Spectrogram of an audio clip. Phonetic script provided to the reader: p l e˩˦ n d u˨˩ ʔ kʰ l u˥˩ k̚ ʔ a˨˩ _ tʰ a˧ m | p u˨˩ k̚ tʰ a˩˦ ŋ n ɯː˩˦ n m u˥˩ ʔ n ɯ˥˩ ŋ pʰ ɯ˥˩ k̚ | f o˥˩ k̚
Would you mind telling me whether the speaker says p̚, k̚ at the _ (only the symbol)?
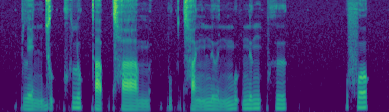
p̚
